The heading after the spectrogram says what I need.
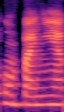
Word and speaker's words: compañía: Por ejemplo, compañía, ¿cuál sería la división? Compañía. ¿Cuántas sílabas tiene? 1, 2, 3, 4 sílabas. ¿Qué es? Su sílaba tónica va en la última penúltima. Compañía. En la ñi.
